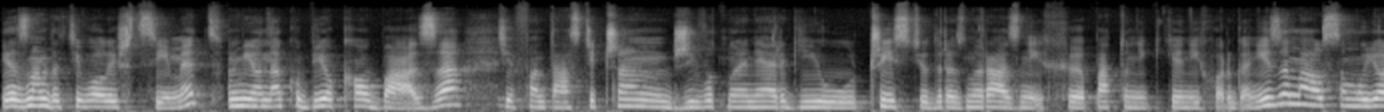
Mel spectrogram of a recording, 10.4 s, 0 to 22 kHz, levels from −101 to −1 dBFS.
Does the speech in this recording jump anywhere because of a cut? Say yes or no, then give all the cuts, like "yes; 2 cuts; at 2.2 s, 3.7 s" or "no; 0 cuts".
yes; 3 cuts; at 1.7 s, 3.7 s, 5.0 s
